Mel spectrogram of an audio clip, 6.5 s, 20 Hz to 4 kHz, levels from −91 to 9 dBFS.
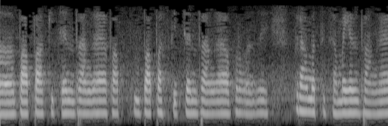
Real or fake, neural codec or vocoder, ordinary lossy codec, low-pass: real; none; MP3, 16 kbps; 3.6 kHz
